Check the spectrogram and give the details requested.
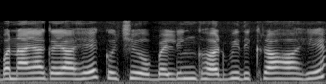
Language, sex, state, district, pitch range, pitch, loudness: Hindi, female, Odisha, Malkangiri, 255-275 Hz, 265 Hz, -17 LUFS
